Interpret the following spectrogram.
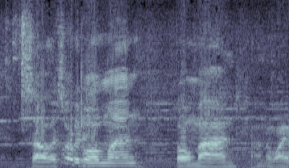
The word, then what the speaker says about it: Beaumont: want to say blue I think it's Bo when it's b e a is it b-e-a-u how do you spell it b-e-a-u-bo oh Bo yeah like a boyfriend so okay here we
